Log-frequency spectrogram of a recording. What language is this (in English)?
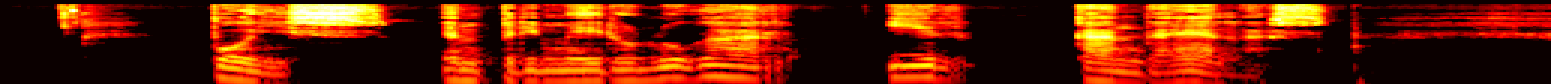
Galician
